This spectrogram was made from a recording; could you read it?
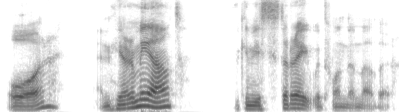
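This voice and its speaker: A man's voice: low-pitched, wildly swooping pitch, moderate pace, gravelly, no echo, studio quality, exaggerated voice. A man at a screenplay table read playing a brash, cynical saboteur who talks in emphatic, profane slang. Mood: sly, frank. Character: cynical, brash zealot saboteur posing as safety inspector.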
